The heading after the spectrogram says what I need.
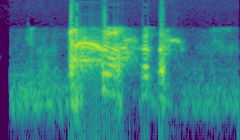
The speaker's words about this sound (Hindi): जिस तरह से पॉल्यूशन बढ़ता जा रहा है आगे आने वाले कुछ सालों के अंदर में दिल्ली में रहने के लिए ये करना जरूरी हो जाएगा कंपलसरी हो जाएगा तो मैं प्रैक्टिस करा रहा था यहाँ पे कि कौन बेहतर तरीके से खांस सकता है वही दिल्ली में रहने का हकदार रहेगा इन फ्यूचर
